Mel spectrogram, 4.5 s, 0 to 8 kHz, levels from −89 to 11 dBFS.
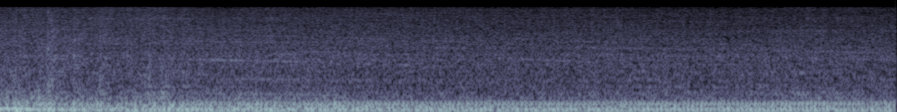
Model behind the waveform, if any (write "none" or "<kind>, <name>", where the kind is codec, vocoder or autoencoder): none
